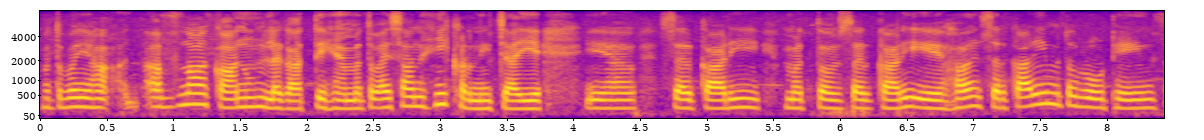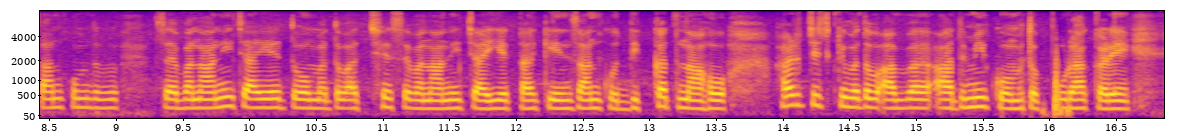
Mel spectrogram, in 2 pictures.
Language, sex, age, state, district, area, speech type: Urdu, female, 18-30, Bihar, Supaul, rural, spontaneous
